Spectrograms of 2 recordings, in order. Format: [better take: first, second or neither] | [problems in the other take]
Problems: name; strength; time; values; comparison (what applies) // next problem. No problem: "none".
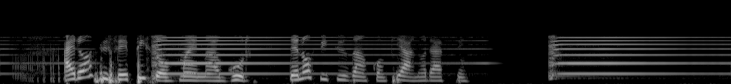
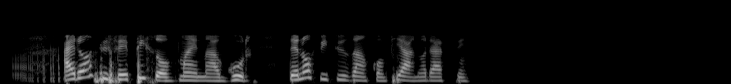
second | background sound (Bowed string instrument); 5 dB below the speech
